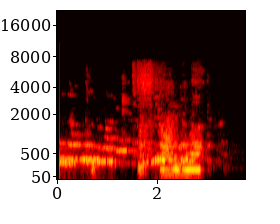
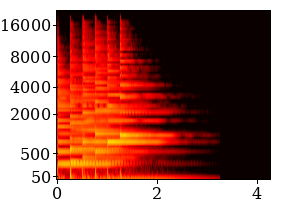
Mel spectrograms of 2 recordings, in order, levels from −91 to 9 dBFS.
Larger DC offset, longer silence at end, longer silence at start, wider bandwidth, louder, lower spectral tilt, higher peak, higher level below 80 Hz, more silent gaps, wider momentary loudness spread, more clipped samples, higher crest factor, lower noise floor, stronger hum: second, under 0.1% vs 0.3%; second, 0.7 s vs 1 s; about the same, 0.05 s vs 0 s; second, 7.4 kHz vs 19 kHz; second, -32 LUFS vs -26 LUFS; first, -8 dB/octave vs -2 dB/octave; second, -16 dBFS vs -12 dBFS; second, -58 dBFS vs -50 dBFS; neither; second, 11 LU vs 16 LU; neither; about the same, 16 dB vs 18 dB; about the same, -69 dBFS vs -71 dBFS; neither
